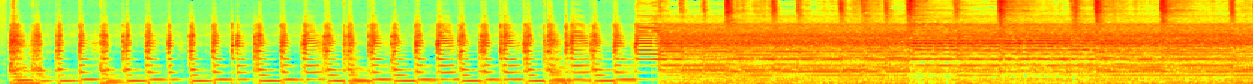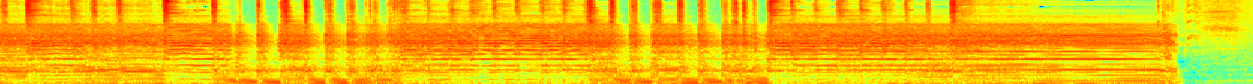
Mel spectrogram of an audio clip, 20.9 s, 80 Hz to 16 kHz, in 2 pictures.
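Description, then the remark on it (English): Heavy distorted electric guitar, run through a Boss IR-200 with a Mick Buzz Nectar Giant (Mesa oversized cabinet) impulse response in stereo, plays alone, starting with choppy palm-muted riffing, then ringing out into a loud, dense wall of sustained chords and chugging rhythm for about twenty seconds. “All right, and uh, our first stereo pair is going to be the Boss IR200 which sounds like this.”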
